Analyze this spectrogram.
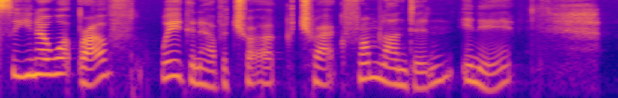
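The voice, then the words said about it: Bad put-on London accent. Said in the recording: “Not my best London accent, that's for sure. ... sorry for the bad London accent”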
